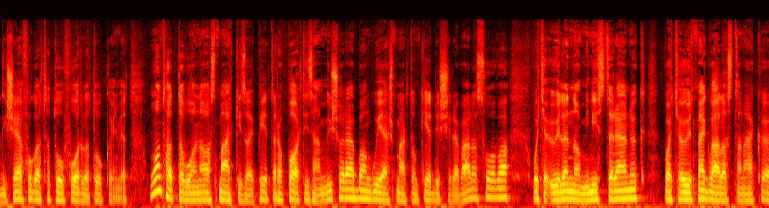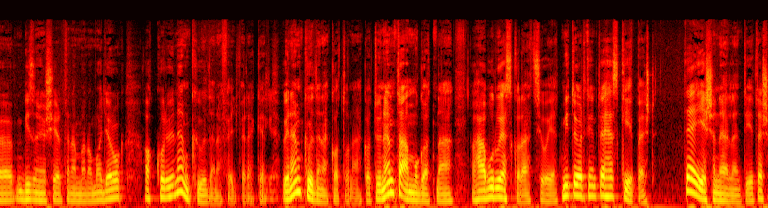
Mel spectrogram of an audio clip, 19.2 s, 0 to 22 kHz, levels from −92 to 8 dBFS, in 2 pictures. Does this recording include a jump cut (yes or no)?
no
